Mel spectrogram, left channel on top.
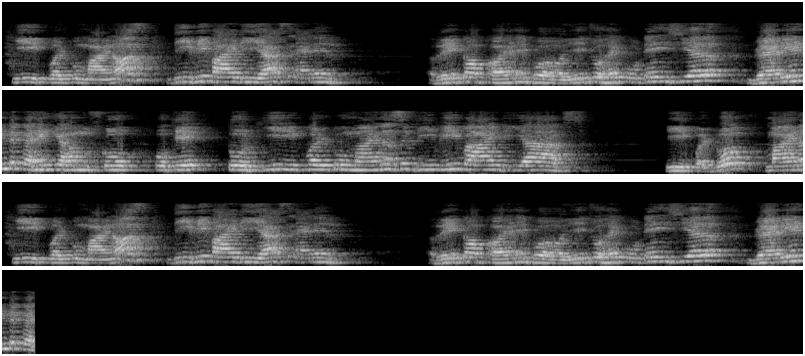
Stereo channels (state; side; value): drops out; right; at 8.3 s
